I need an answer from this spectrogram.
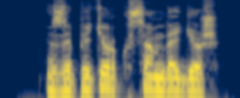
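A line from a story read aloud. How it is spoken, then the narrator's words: Smirking grunt. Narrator (Russian): хмыкнул водила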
